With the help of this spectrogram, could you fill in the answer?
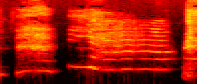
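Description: Cats meow excitedly, three quick drawn-out calls in a row with rising and falling pitch, fairly loud and with no talking over them.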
